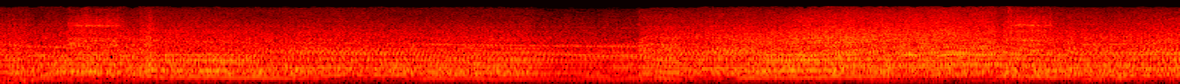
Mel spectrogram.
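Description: Tyres squeal through tight bends.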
